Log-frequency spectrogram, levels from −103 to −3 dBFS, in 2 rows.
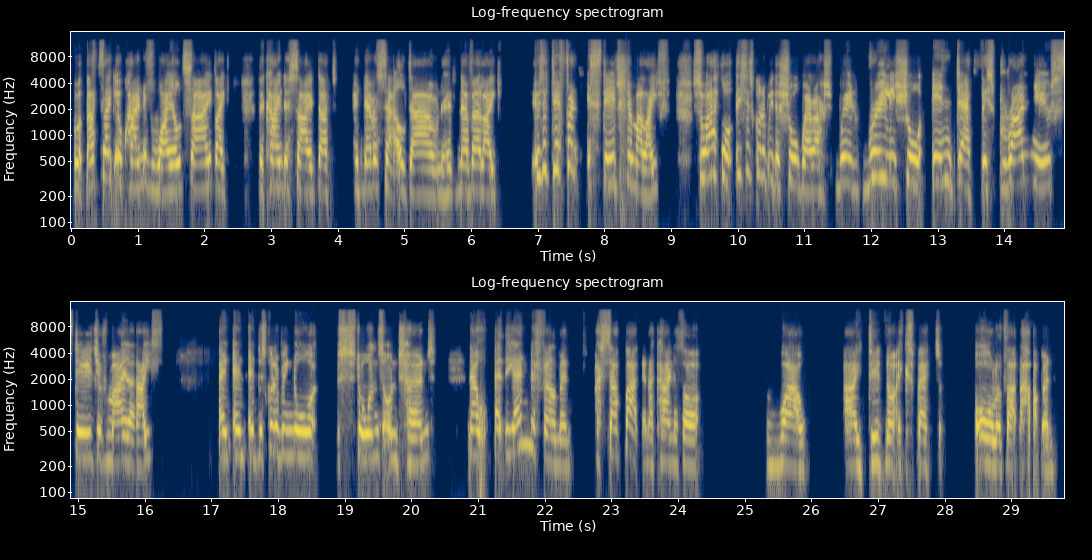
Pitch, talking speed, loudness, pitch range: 265 Hz, 175 wpm, -18 LUFS, 220-330 Hz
